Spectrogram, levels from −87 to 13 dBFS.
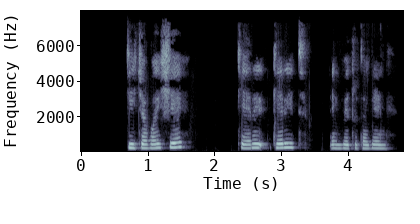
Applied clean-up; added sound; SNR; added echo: neural mask model DeepFilterNet 3.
